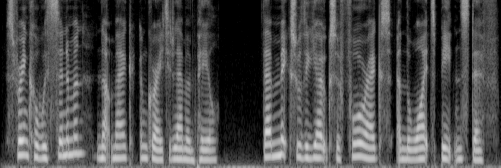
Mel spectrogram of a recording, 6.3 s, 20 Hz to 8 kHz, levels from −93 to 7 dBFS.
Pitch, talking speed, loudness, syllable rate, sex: 205 Hz, 200 wpm, -19 LUFS, 5.4 syllables/s, female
